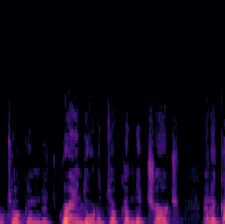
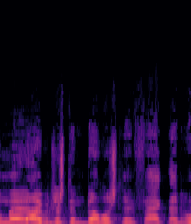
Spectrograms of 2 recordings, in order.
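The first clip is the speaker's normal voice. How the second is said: ordinary delivery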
